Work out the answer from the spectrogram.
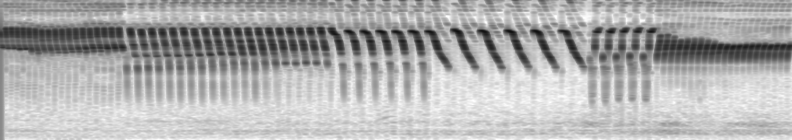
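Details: Excited male canary singing loudly to stimulate females for mating: a long run of rapid high trills, fast rising-falling sweeps slowing into spaced downslurred notes, then a brief buzzy roll and a steady high trill.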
